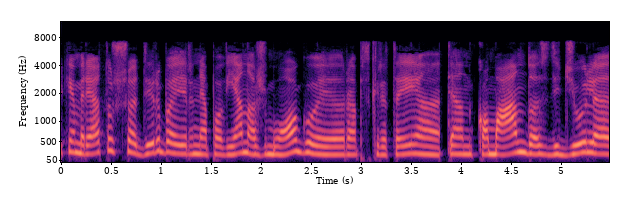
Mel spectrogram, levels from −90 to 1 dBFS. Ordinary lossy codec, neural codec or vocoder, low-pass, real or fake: MP3, 48 kbps; none; 7.2 kHz; real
